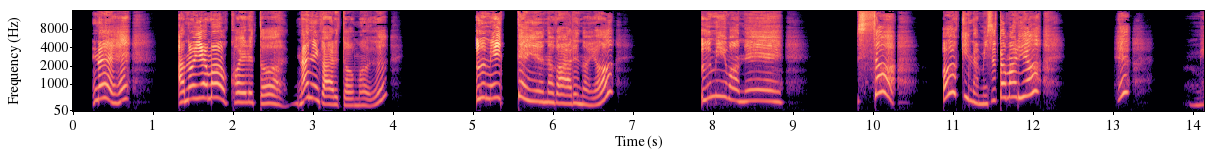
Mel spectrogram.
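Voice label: voice sample, overly curious girl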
